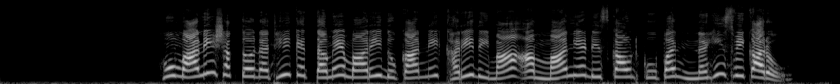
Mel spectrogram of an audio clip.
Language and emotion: Gujarati, angry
